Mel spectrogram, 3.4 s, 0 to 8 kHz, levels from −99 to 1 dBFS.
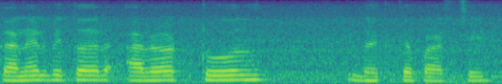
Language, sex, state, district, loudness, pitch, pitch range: Bengali, male, Assam, Hailakandi, -17 LUFS, 150 Hz, 140-160 Hz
